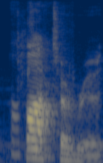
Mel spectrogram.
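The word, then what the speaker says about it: Tataru: Tataroo. That's how you pronounce it.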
